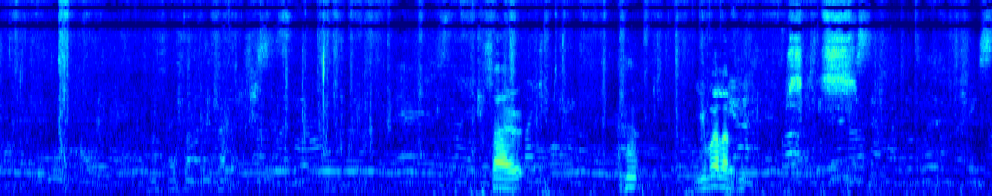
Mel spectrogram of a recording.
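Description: An older man talks calmly close by, slightly muffled.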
